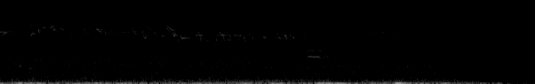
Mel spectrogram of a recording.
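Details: Birds chirping in rapid high twittering runs that fade after a few seconds, over a strong low rumbling background noise that dies away at the end.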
